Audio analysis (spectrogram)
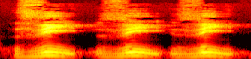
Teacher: الذال تخرج من طرف اللسان مع أطراف الثنايا العليا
